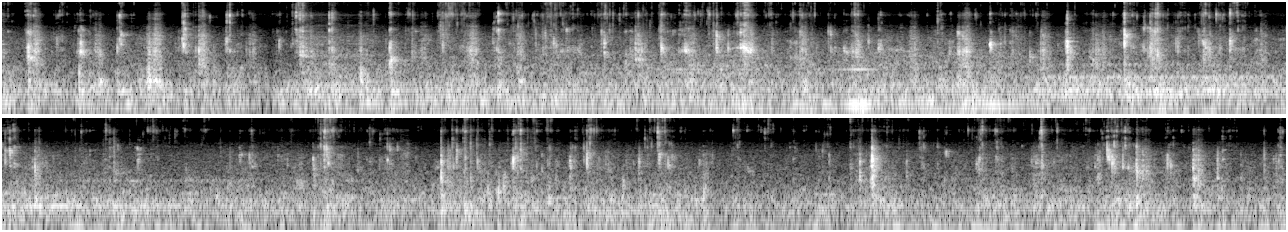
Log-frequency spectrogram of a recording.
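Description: A person eating chicken biryani by hand: wet chewing and lip-smacking with many short sharp clicks throughout, with a sip from a bowl of gravy right at the start and fingers squishing rice.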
